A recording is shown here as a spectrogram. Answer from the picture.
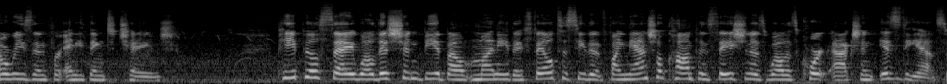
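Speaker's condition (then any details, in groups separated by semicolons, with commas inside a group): No condition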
